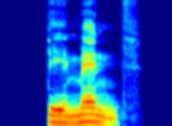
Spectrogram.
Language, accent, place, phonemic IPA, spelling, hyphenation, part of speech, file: German, Germany, Berlin, /deˈmɛnt/, dement, de‧ment, adjective, De-dement.ogg
- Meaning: 1. demented 2. suffering from dementia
